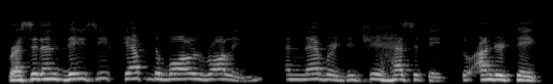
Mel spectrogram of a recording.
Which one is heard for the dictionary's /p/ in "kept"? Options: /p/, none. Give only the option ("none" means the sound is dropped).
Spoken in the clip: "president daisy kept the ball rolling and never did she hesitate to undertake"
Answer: /p/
